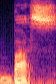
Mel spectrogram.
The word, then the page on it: bass: /beɪs/; /bæs/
